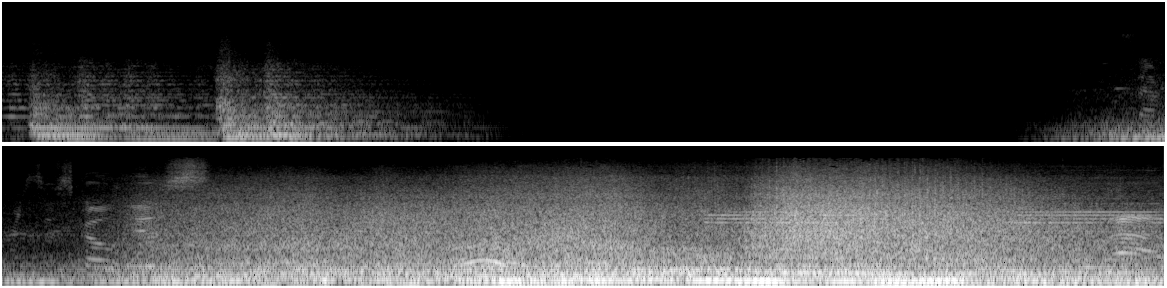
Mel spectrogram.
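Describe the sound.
A loud old-school motorcycle roars in after a short silence, its rough engine revving and swelling and staying heavy to the end, loud enough to set off car alarms, recorded from a parklet on Turk Street in the Tenderloin; a brief voice is heard at the start.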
